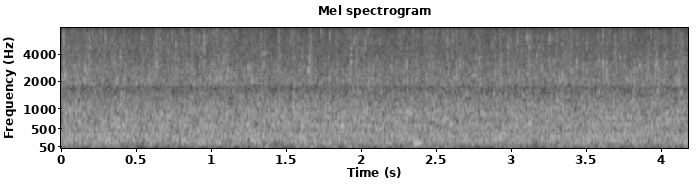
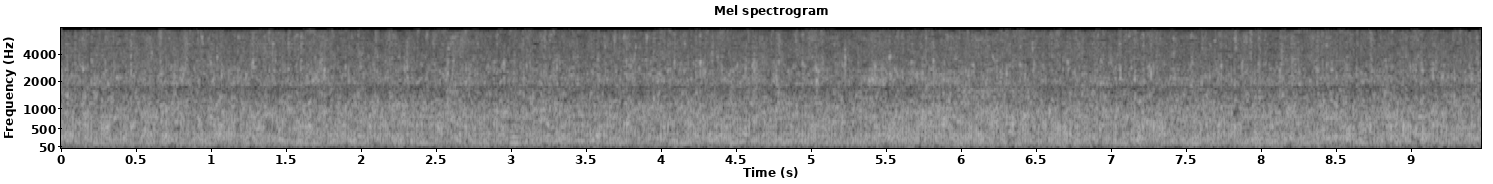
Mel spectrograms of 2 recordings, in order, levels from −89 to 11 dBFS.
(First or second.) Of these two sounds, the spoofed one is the second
